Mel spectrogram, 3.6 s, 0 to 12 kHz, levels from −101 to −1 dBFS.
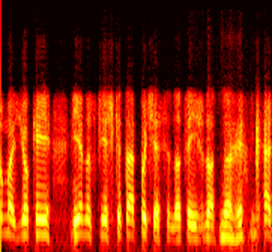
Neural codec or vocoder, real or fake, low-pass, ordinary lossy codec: codec, 24 kHz, 0.9 kbps, DualCodec; fake; 10.8 kHz; MP3, 96 kbps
